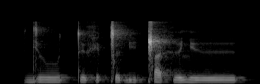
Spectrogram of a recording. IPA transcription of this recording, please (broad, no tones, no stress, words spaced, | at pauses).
dʲuːtːʉx eǀɨɠiǁa xɨ lʲɨː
